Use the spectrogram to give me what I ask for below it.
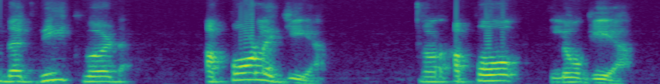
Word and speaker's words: apologia: Actually, this word apologetics comes from the Greek word apologia or apologia, correct pronunciation.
